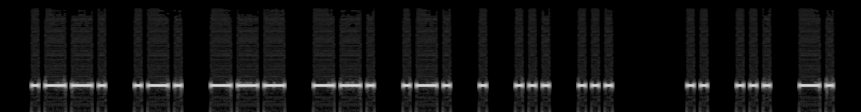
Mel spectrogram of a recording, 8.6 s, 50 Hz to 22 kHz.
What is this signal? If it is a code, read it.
Morse code, heard as a keyed tone, about 18 wpm, spaced as for 15 wpm, 1000 Hz. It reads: PROGRESS ISN
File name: qotdfiles / 15wpm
